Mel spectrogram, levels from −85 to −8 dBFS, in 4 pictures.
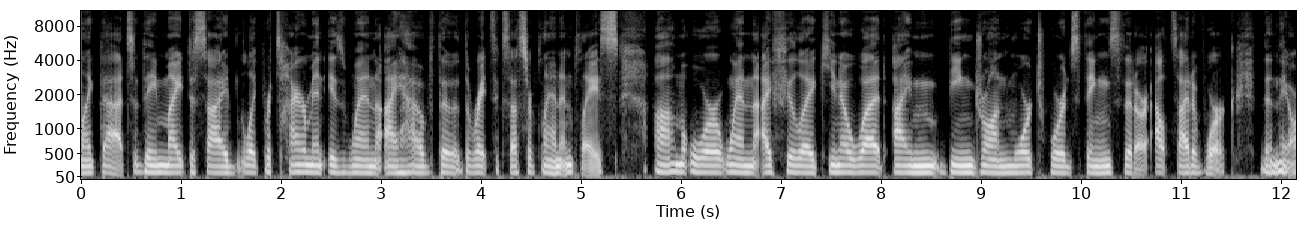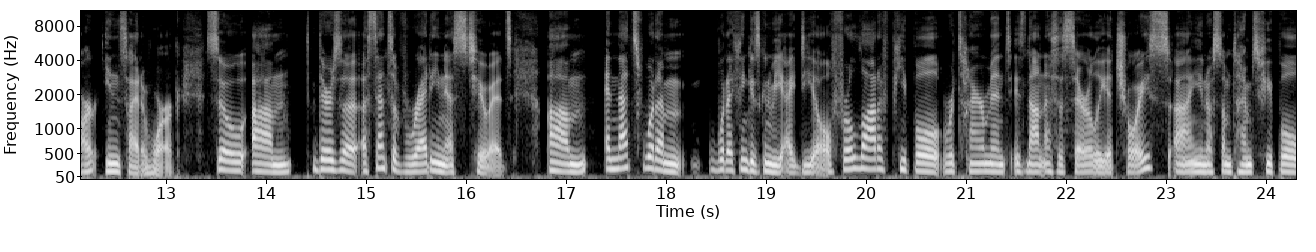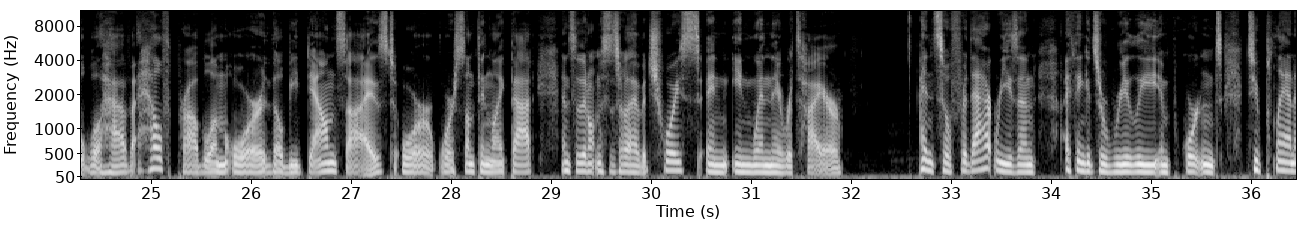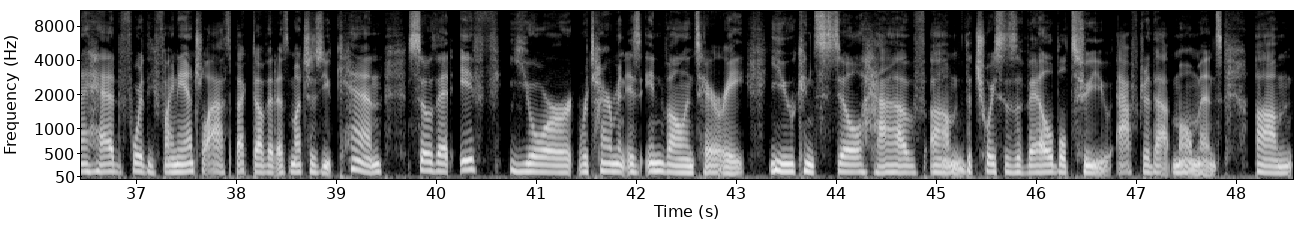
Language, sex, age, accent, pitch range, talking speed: English, female, 30-49, American, 135-160 Hz, 195 wpm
